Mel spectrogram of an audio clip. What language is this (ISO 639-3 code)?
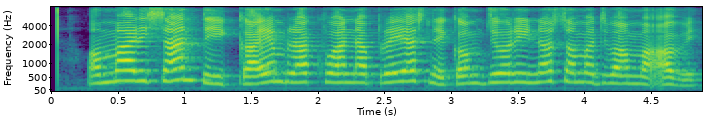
guj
